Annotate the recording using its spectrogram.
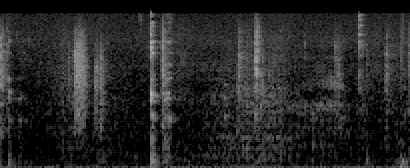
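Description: Metal fork clinking and scraping against a ceramic plate of pasta, a handful of short sharp clicks spread over a few seconds.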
